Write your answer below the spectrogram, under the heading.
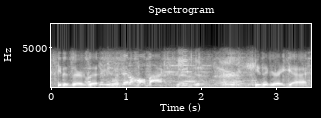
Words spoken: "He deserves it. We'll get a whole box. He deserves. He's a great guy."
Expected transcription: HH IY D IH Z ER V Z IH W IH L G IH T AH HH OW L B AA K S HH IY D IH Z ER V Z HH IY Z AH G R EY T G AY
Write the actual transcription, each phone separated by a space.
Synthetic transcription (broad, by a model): HH IY D IH Z ER V Z IH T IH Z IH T AH HH OW L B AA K HH IY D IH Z ER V HH IY Z AH G R EY T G AY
